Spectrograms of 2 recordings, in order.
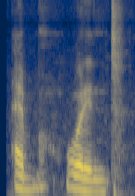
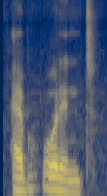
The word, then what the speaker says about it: abhorrent: And how about abhorrent? Where is the accented syllable in that word? is abhorent. Abhorent That's that's the with all of the sounds So it sounds like this.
